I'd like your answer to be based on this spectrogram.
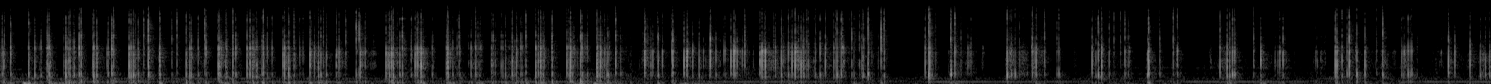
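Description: A handheld smartphone in a solid, black rugged hard-plastic case is tapped rapidly with long dark-painted nails. The result is a dense, continuous stream of sharp, crisp clicks with a bright edge and almost no ring, over a faint steady low hum. The tapping thins into looser, more spaced clusters in the second half.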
